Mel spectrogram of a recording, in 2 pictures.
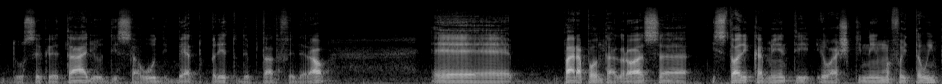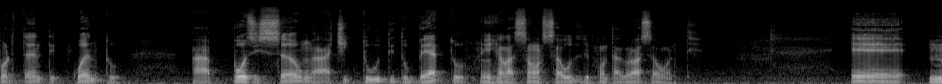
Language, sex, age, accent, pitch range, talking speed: Portuguese, male, 60-79, Brazilian, 70-85 Hz, 110 wpm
